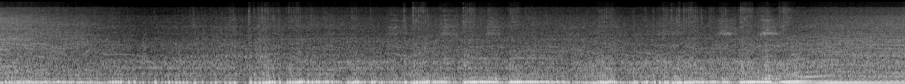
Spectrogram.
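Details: Ford Ranger 2.3 with rough idle: uneven, lumpy, surging and sagging every second or so, sputtering and bogging; MAF cleaned, new plugs, wires, coil, PCV, TPS, throttle cleaned, still rough; owner found a disconnected vacuum line.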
